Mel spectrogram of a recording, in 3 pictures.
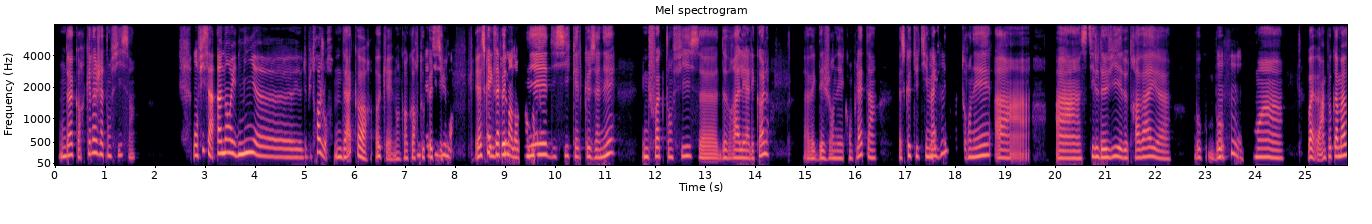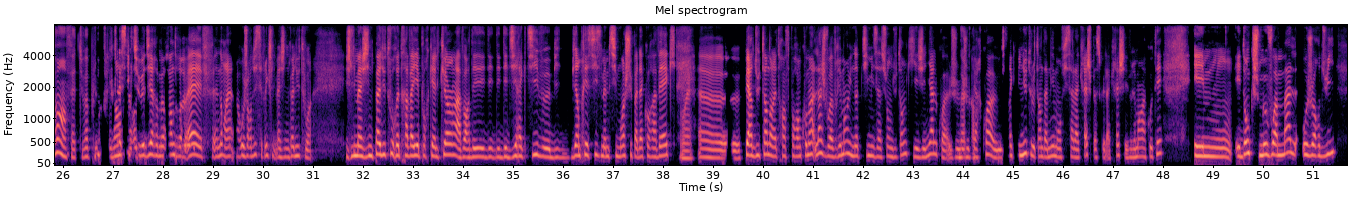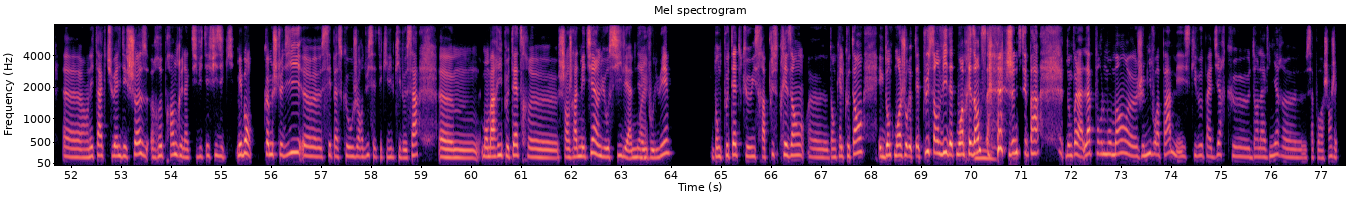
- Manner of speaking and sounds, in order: stressed: "un"; other background noise; unintelligible speech; stressed: "perdre"; stressed: "plus envie"; laugh
- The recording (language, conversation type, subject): French, podcast, Comment trouves-tu l’équilibre entre ta vie professionnelle et ta vie personnelle ?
